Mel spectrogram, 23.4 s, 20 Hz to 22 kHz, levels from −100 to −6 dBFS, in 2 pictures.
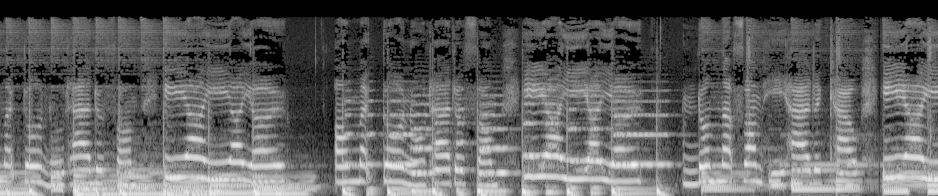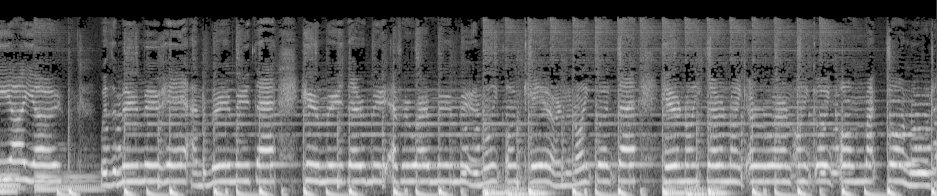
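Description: A brief hard-edged dropout to silence cuts into the audio from 10.99 to 11.01 s, about 22 ms long. This is a gap between stream segments: timestamps of adjacent 6.0 s segments leave a small hole the player pads with silence, adding time without removing any audio.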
